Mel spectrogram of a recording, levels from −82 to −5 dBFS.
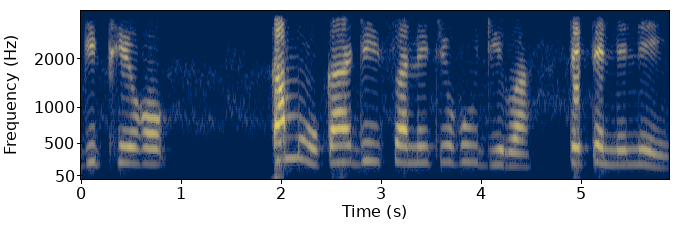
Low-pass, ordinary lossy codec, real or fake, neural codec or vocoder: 3.6 kHz; none; real; none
